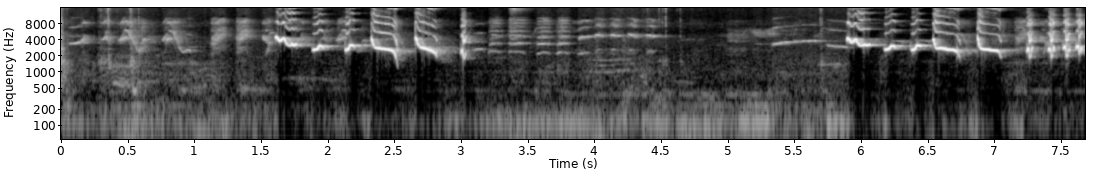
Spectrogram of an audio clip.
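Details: Song of a white-rumped shama meant to trigger rival birds and mating arousal: soft scattered notes build into loud rapid downslurred whistles, a softer varied warbling passage, then another energetic run of sharp repeated notes.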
